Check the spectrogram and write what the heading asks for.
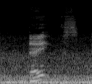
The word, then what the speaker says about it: Daith: Daiths? Daith. Okay. Like faith with a D.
